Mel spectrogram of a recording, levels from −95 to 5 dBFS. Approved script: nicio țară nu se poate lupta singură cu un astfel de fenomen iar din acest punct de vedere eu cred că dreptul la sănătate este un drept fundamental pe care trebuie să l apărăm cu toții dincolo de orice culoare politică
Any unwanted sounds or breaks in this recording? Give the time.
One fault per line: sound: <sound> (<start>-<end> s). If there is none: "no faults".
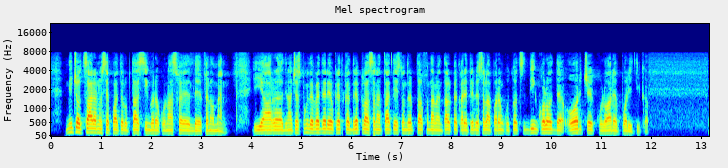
no faults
